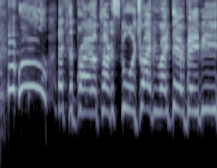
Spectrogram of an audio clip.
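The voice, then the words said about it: Screaming excitedly. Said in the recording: “I'm screaming”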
